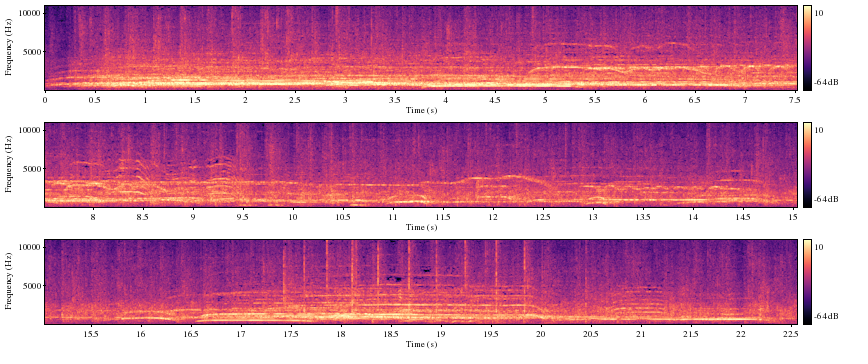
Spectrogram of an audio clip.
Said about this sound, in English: I want y'all to get up out of your seat and please applaud for the amazing Sex Nerd Sandra.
